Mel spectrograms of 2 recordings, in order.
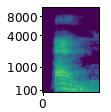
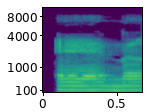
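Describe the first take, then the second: First: એન as one syllable "an"; joined reading. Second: એ ન stretched as "ae-naa"; wrong split reading. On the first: Teacher modelling for pupils, એન ending on a bare n. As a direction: close એન on n with no vowel after. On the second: Teacher showing what not to read, એ ન in two syllables. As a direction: hold a vowel on each part of એ ન. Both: Shown as a demonstration. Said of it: "એમ નહીં વાંચીએ".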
